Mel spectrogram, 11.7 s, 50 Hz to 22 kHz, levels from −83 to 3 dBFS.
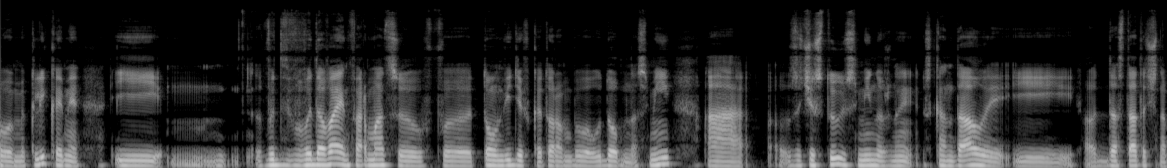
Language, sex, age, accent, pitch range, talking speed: Russian, male, 20-39, native, 110-125 Hz, 100 wpm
